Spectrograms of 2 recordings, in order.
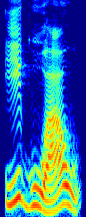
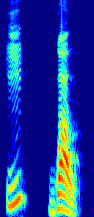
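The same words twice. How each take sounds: First: "Igual" wrongly split into syllables; teacher shows the wrong split of "Igual". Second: "igual" said slowly as one syllable group; slow together. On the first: Teacher demonstrates wrong split of "Igual" to students. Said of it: "não é igual". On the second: Teacher shows correct slow "igual" to students. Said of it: "não é igual, é igual". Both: Shown as a demonstration.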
